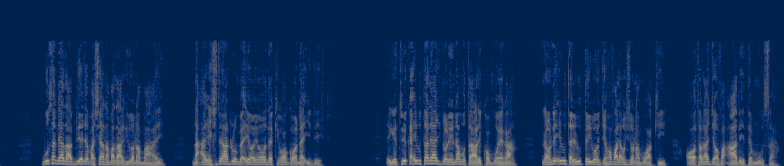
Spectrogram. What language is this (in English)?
Kikuyu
